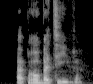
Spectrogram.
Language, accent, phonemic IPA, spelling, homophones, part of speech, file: French, Canada, /a.pʁɔ.ba.tiv/, approbative, approbatives, adjective, LL-Q150 (fra)-approbative.wav
- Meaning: feminine singular of approbatif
